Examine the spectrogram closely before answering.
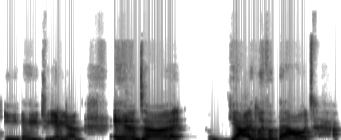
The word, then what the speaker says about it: Eagan: And now I'm like pals with Susan Egan, going like, it is spelled differently. My town though is called Eagan.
